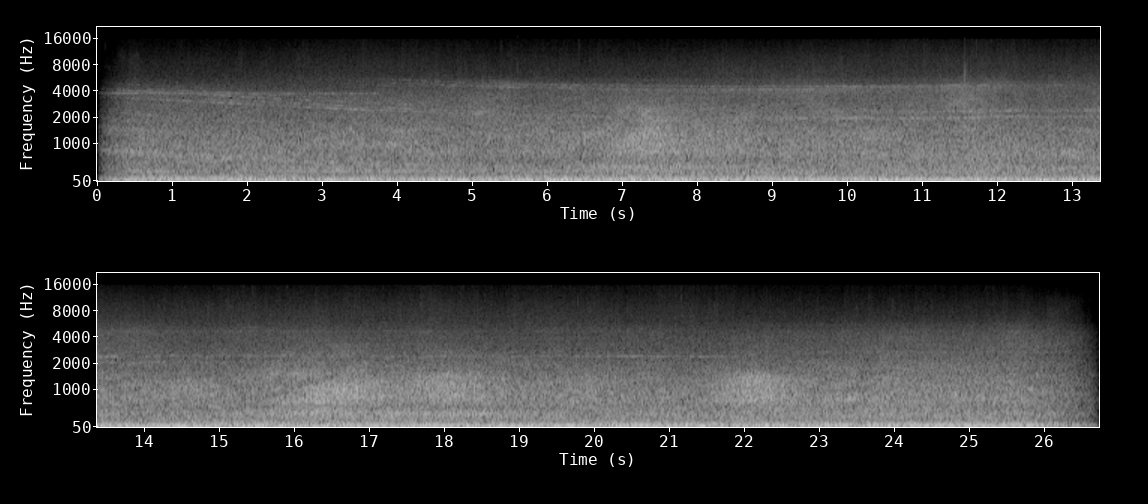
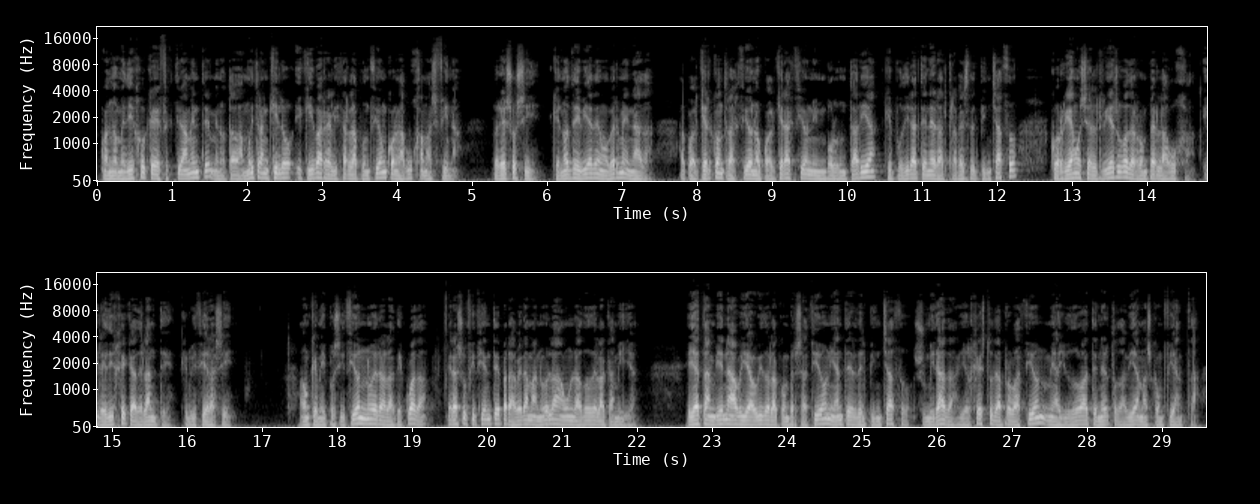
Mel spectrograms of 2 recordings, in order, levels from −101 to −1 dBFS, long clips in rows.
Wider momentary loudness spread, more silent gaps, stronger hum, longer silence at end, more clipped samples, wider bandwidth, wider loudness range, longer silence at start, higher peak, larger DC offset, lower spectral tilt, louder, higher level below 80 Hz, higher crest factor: second, 4 LU vs 10 LU; neither; neither; about the same, 0.05 s vs 0.15 s; neither; second, 11 kHz vs 12.5 kHz; about the same, 3 LU vs 3 LU; about the same, 0.05 s vs 0.05 s; second, -16 dBFS vs -12 dBFS; neither; about the same, -7 dB/octave vs -7.5 dB/octave; second, -34 LUFS vs -31 LUFS; first, -34 dBFS vs -50 dBFS; about the same, 16 dB vs 18 dB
